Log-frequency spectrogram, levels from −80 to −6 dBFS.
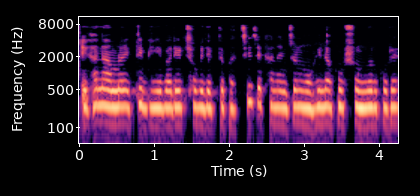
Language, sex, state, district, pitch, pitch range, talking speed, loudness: Bengali, female, West Bengal, Kolkata, 240 Hz, 235-245 Hz, 210 wpm, -19 LUFS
